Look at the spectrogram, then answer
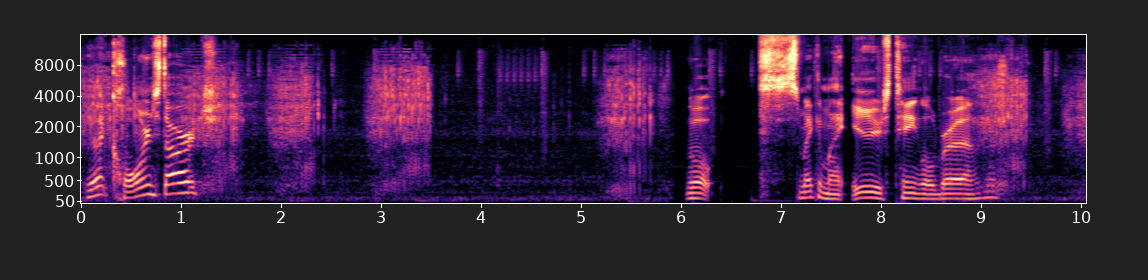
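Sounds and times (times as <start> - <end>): metal spoon crunching cornstarch: 0.0 - 3.6.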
